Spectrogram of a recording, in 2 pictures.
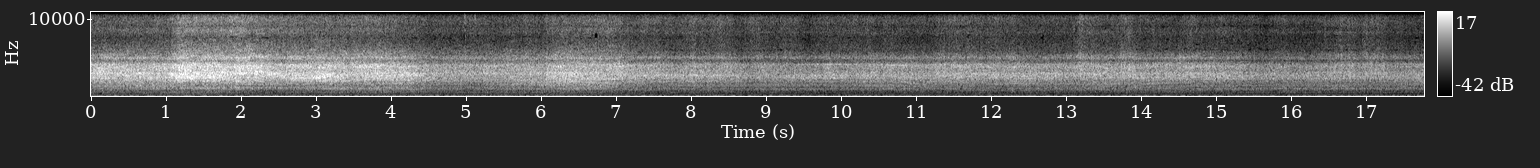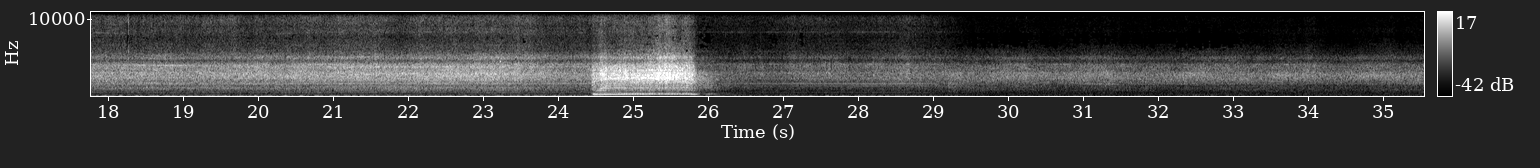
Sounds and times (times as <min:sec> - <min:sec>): Hiss: 0:00.0 - 0:35.5
Steam whistle: 0:24.4 - 0:26.4
Train whistle: 0:24.4 - 0:26.4.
